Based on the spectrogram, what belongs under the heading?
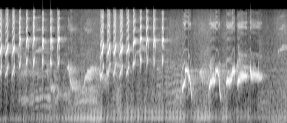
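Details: Agitated white-rumped shama song (gacor emosi) with mimicked besetan, tembakan, sogon and kunti phrases: rows of quick high ticks, a brief pause, more tick runs, then loud down-slurred whistles and a warbling phrase.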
